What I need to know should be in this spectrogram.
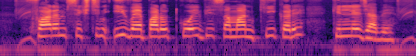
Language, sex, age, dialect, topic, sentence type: Magahi, male, 18-24, Northeastern/Surjapuri, agriculture, question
